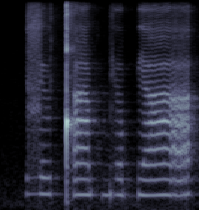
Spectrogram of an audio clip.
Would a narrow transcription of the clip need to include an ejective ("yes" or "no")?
yes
